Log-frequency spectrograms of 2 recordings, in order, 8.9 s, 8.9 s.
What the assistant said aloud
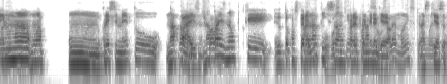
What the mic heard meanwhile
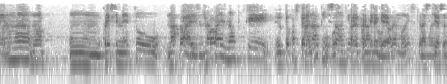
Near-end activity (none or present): none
